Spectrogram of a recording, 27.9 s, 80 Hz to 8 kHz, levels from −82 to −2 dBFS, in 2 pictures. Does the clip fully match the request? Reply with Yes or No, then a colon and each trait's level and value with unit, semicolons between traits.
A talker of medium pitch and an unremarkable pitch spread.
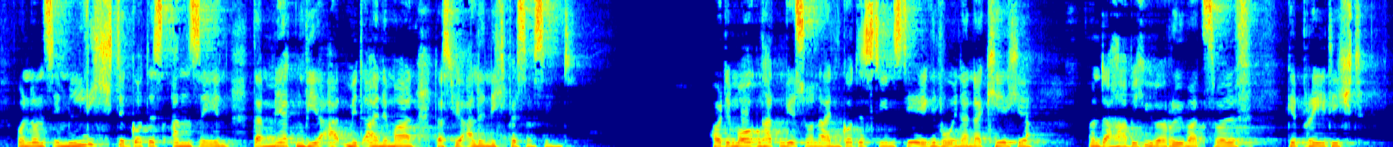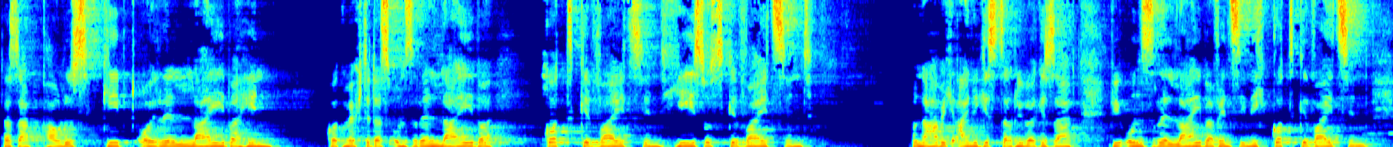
Yes: medium, 165 Hz; average, 3.1 semitones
